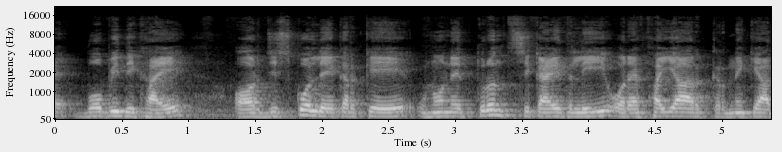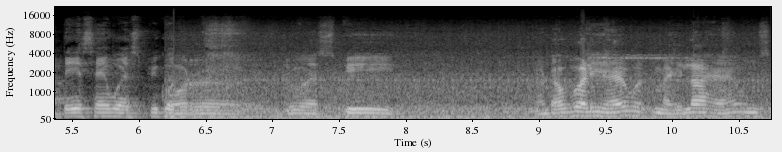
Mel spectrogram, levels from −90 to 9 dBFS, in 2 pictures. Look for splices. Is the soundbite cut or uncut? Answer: cut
